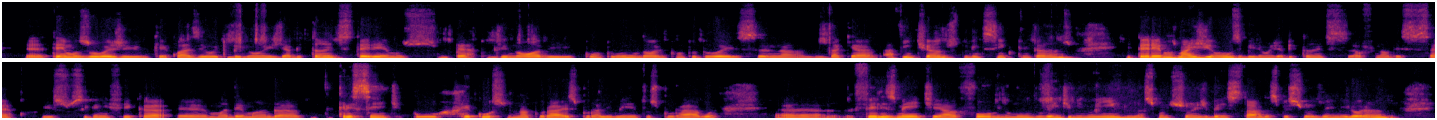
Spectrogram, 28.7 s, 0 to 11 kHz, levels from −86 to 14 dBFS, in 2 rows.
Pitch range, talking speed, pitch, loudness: 120-135 Hz, 135 wpm, 125 Hz, -20 LUFS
